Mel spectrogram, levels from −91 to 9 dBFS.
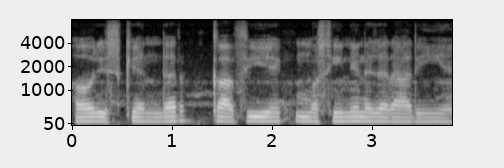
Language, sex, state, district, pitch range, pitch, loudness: Hindi, male, Uttar Pradesh, Lucknow, 120-125 Hz, 125 Hz, -17 LUFS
